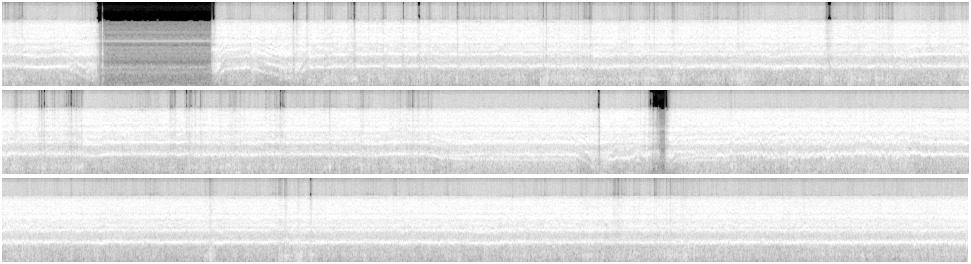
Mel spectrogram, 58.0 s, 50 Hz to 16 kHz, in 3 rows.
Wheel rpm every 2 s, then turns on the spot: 170, 0, 80, 190, 230, 230, 230, 230, 230, 230, 230, 230, 230, 230, 200, 140, 110, 210, 240, 230, 230, 230, 230, 230, 220, 230, 230, 240, 240.
none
